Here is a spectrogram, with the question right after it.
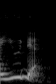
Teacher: bunyi semivokal laminopalatal bersuara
